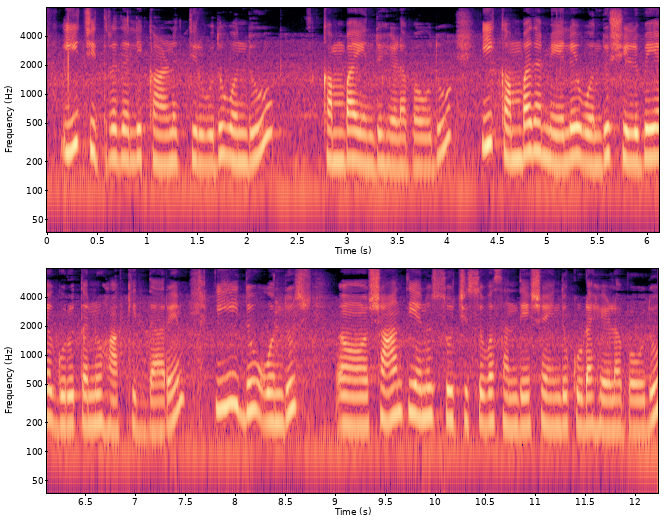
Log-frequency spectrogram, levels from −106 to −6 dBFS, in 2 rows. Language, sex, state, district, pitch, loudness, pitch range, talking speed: Kannada, female, Karnataka, Bellary, 205 Hz, -19 LUFS, 190-230 Hz, 115 wpm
